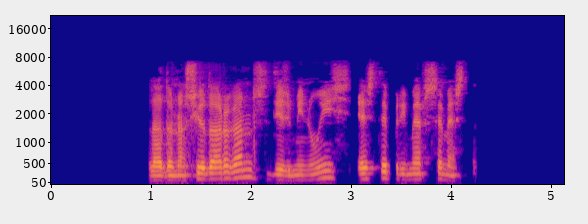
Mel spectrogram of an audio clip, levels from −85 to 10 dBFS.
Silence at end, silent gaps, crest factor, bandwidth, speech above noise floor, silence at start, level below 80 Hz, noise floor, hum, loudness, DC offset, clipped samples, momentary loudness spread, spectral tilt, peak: 1 s; 3.01-3.06 s; 20 dB; 7.6 kHz; over 71 dB; 1 s; -64 dBFS; under -90 dBFS; none; -19 LUFS; under 0.1%; under 0.1%; 7 LU; -3.5 dB/octave; 0 dBFS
